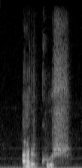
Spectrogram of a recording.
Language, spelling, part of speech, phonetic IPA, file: Polish, arkusz, noun, [ˈarkuʃ], Pl-arkusz.ogg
